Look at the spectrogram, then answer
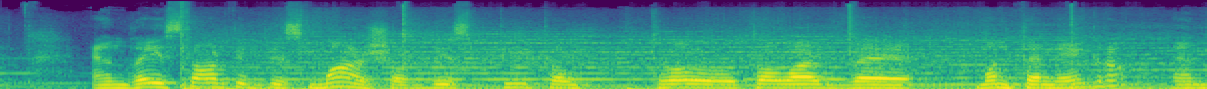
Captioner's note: Kosovar Albanian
